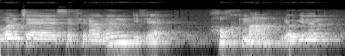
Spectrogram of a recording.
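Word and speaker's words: חכמה: 그 다음 두 번째 세피라는 이제 호흐마, 여기는 하흐마라고 써있는데 이것은 약간 과거 약간 동유럽식 유대인들이 쓰던 발음이고요.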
